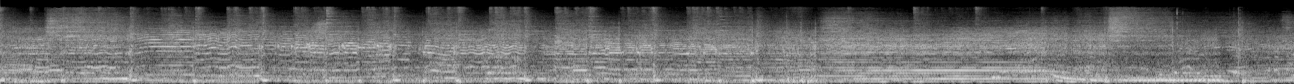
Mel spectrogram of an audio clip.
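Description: Live rock band playing loud, with electric and acoustic guitars, a drum kit and some singing. A held note glides down in pitch near the end.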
